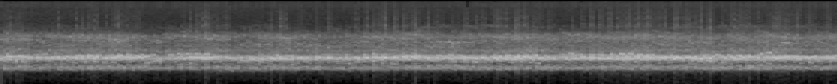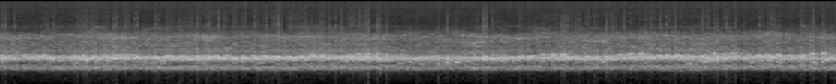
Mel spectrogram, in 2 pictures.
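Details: Male mountain frogs crowd a spawning site, competing for females. Their massed croaks merge into a steady, continuous mid-pitched chorus that neither rises nor fades, with no other clear sounds.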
